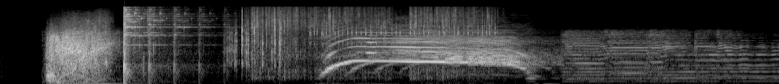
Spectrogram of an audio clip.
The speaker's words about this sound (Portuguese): Quando você quebra o pote de percevejo no pé delas, imediatamente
